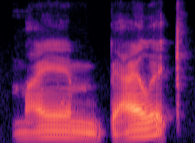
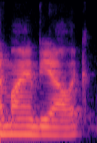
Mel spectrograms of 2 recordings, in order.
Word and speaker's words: Mayim Bialik: I don't know how to say her name my am Balak legit yeah Mayim Bialik there we go Instagram meltdown where she has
